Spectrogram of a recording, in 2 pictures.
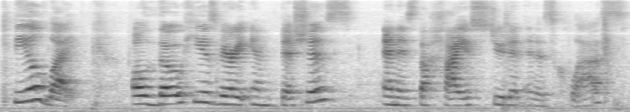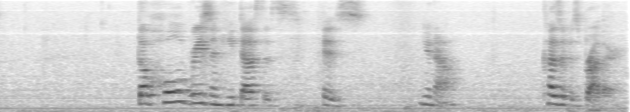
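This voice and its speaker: High-voiced giggly woman panelist. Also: animated, unhurried, long pauses, a bit bright, reverberant, a little hiss or hum. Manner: enthusiastic, giggly, counting down votes. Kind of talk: casual chat.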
